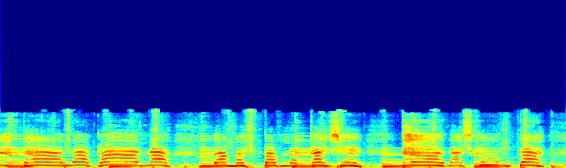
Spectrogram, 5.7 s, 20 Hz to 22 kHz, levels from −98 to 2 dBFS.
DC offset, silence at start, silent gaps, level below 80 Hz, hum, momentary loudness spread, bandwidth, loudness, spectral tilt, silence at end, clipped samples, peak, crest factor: under 0.1%; 0 s; none; -50 dBFS; none; 4 LU; 8 kHz; -13 LUFS; -5.5 dB/octave; 0 s; under 0.1%; 0 dBFS; 14 dB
